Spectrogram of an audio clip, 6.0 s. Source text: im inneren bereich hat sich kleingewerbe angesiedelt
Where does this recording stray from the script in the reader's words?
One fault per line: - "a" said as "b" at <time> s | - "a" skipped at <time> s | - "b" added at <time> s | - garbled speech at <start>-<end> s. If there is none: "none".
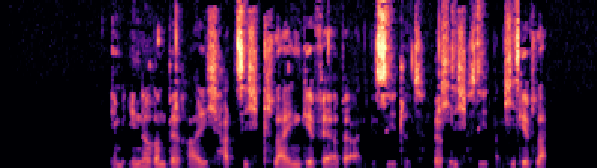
- garbled speech at 4.3-5.5 s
